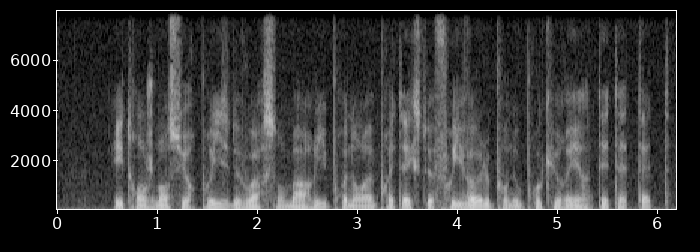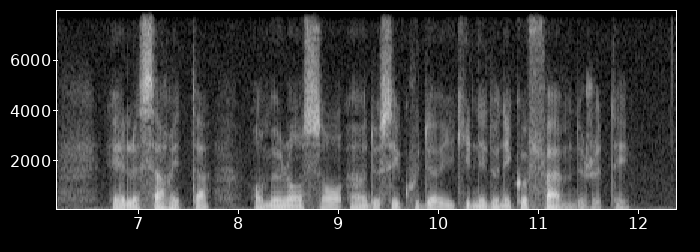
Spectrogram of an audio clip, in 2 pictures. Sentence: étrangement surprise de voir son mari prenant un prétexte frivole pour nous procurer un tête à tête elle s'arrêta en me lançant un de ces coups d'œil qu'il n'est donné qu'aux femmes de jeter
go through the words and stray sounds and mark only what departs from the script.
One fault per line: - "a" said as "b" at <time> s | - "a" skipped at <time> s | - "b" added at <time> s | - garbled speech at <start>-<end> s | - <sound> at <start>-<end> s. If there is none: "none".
none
